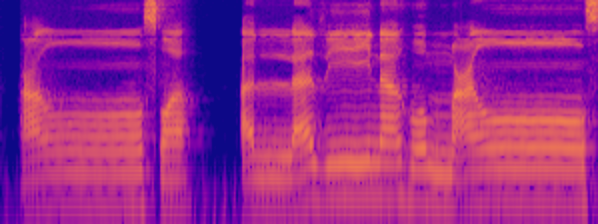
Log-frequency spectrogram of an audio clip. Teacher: pengucapan nun mati dengan shad itu harus ikhfa-nya tebal.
